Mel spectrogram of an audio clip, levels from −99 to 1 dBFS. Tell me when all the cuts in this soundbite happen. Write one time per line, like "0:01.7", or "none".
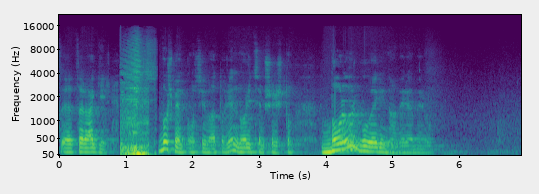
0:01.1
